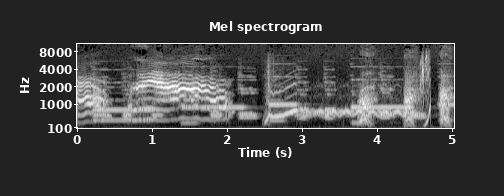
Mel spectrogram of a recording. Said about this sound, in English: There's the dog. I caught the dog. At last, I caught a dog. That's not a dog. That's a cat.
